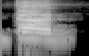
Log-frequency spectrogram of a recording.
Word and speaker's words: done: उसी तरह पोएट पूछ रहे हैं डन, DONE डन, GONE गॉन गॉन, और वहीं पे LONE लोन। तो इन सब के वर्ड्स भी लास्ट के सेम ही है, लेटर सेम है, अल्फाबेट सेम है, लेकिन फिर भी इन तीनों का प्रोनाउंसिएशन जो है वो बिल्कुल अलग है।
